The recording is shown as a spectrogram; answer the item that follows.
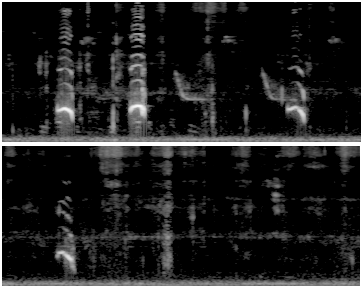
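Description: Baby macaque giving short, high-pitched cries, each falling in pitch, about one, two, four and a half and six seconds in, the third one doubled, with fainter sliding squeaks in between.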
